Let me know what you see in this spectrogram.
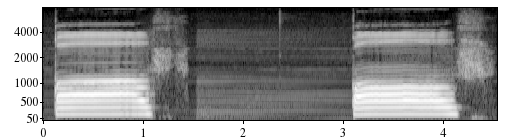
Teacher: قاف زبان کی جڑ اور تالو کے نرم حصے سے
